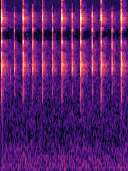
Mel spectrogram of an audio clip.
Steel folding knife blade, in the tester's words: you can flex this to hit either side, like hear that? Like you can't shake it and get it to rattle or anything like that.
